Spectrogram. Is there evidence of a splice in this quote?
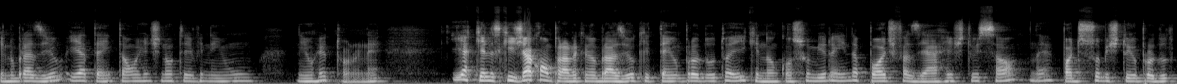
no; 0 cuts

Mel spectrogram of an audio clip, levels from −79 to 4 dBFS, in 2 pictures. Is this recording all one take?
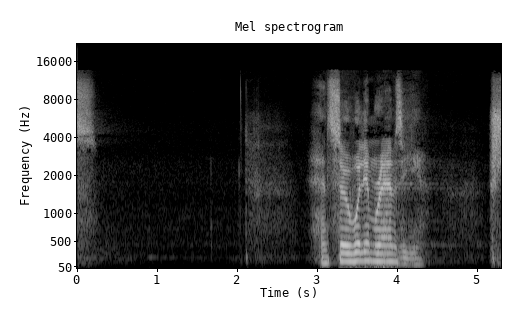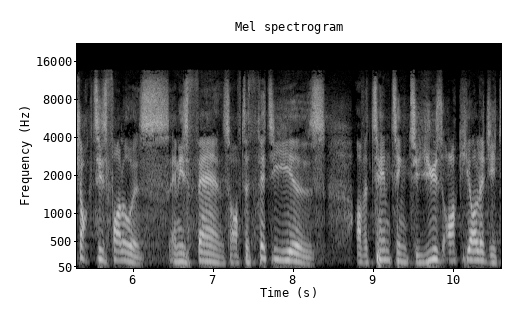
yes; 0 cuts

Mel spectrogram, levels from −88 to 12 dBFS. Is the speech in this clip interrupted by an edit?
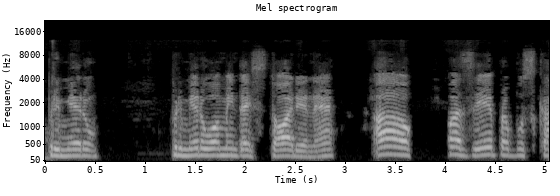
no; 0 cuts

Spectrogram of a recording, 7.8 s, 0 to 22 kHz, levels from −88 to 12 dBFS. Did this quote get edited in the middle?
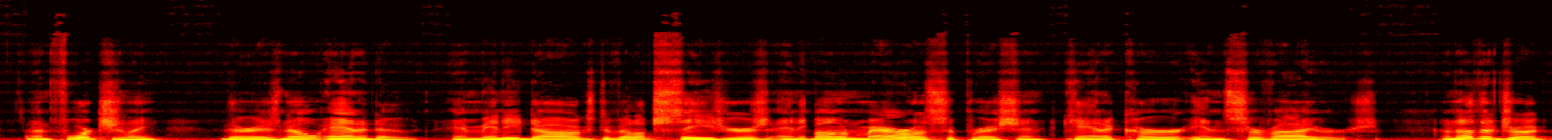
yes; 2 cuts; at 3.3 s, 4.0 s

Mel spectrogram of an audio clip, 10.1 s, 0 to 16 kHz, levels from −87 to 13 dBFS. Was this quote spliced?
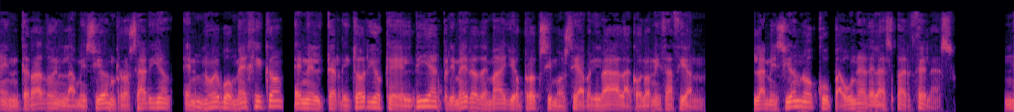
no; 0 cuts

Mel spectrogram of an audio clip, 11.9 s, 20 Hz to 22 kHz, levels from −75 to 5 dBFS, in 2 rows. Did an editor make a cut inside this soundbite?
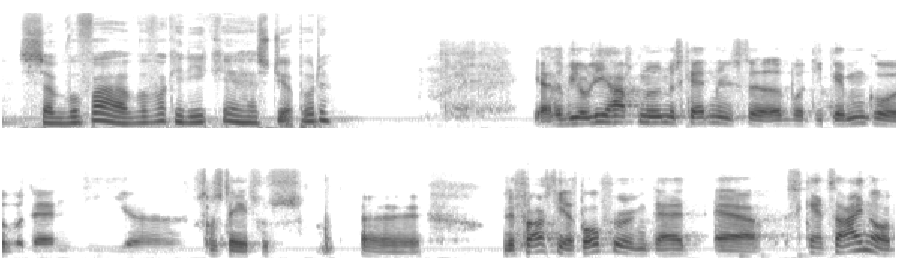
yes; 5 cuts; at 5.5 s, 7.3 s, 9.3 s, 9.8 s, 10.6 s

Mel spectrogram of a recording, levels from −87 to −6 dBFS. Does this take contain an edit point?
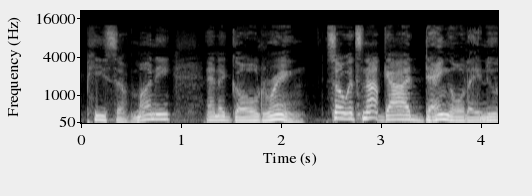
yes; 2 cuts; at 2.3 s, 3.0 s

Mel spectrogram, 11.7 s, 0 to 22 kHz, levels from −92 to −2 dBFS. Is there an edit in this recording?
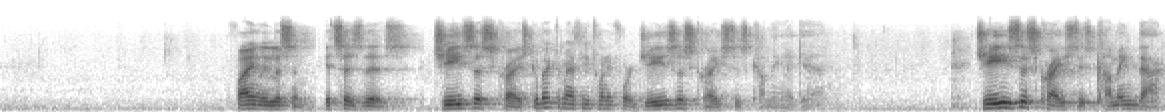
yes; 3 cuts; at 3.1 s, 4.2 s, 9.7 s

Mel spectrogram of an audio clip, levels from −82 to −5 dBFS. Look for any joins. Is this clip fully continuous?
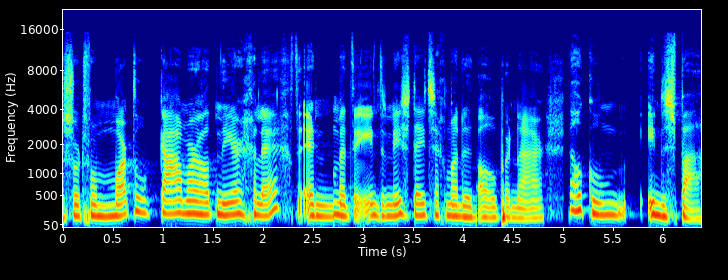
no; 3 cuts; at 2.7 s, 4.1 s, 5.0 s

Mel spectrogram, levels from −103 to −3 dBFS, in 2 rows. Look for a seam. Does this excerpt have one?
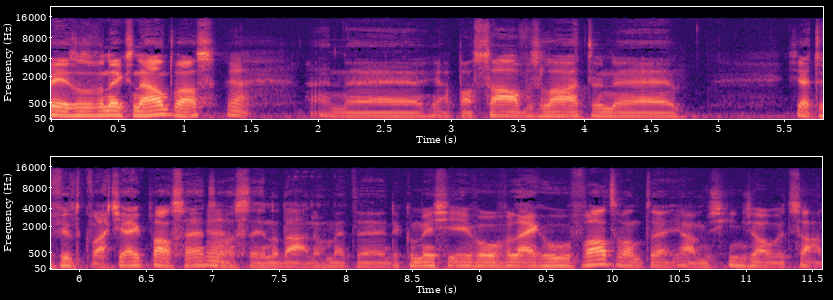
no; 0 cuts

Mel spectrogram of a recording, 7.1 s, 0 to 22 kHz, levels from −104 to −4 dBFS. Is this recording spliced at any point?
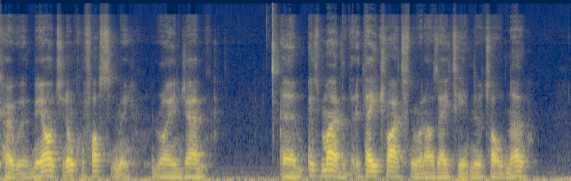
yes; 4 cuts; at 1.9 s, 3.8 s, 5.1 s, 5.8 s

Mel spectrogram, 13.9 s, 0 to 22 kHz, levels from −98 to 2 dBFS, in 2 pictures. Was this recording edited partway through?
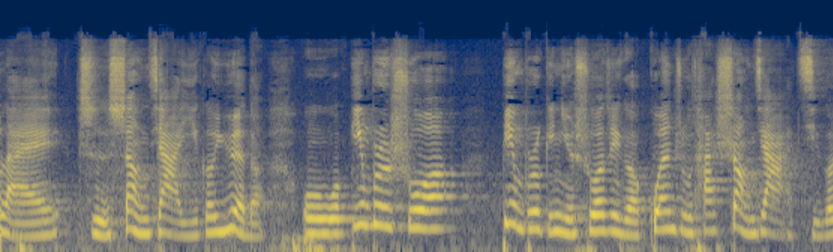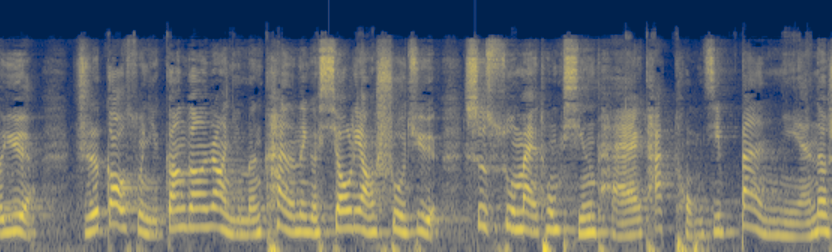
no; 0 cuts

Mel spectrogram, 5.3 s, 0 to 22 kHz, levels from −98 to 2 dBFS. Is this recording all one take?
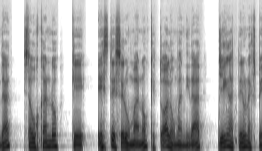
yes; 0 cuts

